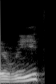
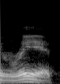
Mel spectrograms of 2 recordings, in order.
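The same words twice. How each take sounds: First: "read" with a long ee, like "reed"; present-tense pronunciation. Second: "read" with a short e, like "red"; past-tense pronunciation. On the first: Teacher showing students the present form, "read" pronounced "reed". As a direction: say "read" to rhyme with "need". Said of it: "así como está ahí, se lee read". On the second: Teacher showing students the past form, "read" pronounced "red". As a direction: say "read" to rhyme with "bed". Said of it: "cuando está en pasado se lee read". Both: Shown as a demonstration.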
